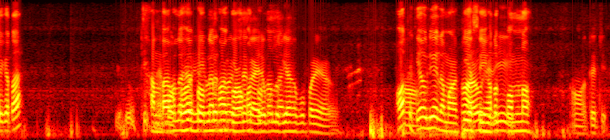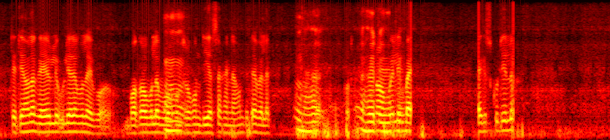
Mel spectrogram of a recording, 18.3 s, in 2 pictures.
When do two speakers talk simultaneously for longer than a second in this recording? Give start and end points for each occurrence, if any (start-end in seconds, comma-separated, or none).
2.2-4.3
